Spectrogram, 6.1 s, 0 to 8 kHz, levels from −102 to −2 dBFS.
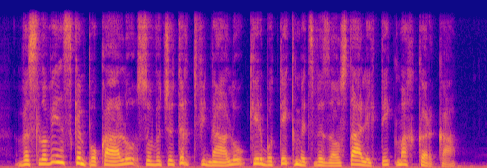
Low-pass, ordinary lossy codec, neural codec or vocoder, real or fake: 7.2 kHz; none; none; real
